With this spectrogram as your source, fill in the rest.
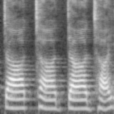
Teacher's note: हमारी जो जीवा है ऊपर तालु का स्पर्श करती है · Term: तालव्य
